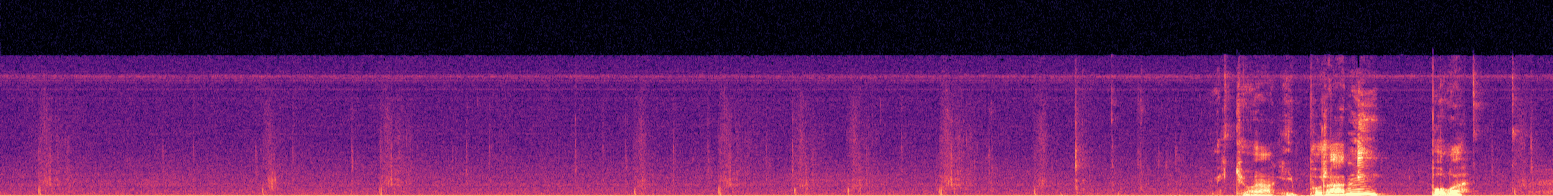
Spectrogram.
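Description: Crops are broken off with soft rustling pops.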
